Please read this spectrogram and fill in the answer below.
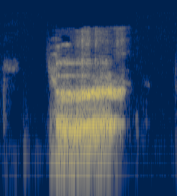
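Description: One loud, sustained voiced burp lasting under a second in a quiet room.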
